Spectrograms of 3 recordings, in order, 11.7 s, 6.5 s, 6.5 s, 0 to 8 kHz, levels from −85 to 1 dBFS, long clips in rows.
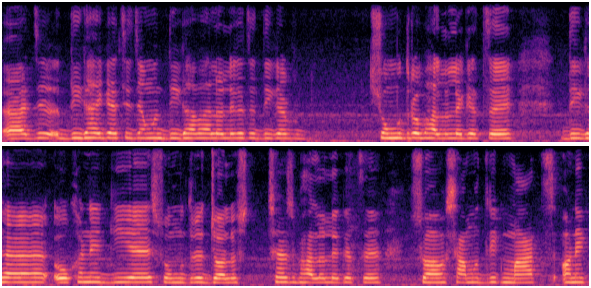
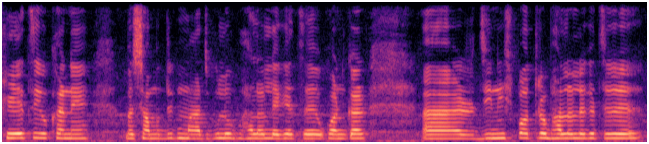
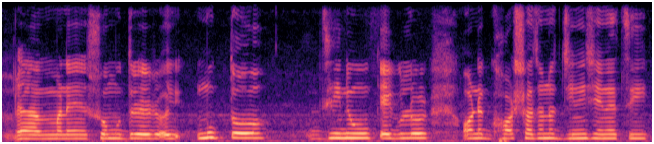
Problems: background sounds at intervals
